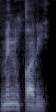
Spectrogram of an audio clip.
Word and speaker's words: المنقري: And المنقري بسكون الميم وسكون النون أو بكسر الميم وسكون النون وفتح القاف منقري.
